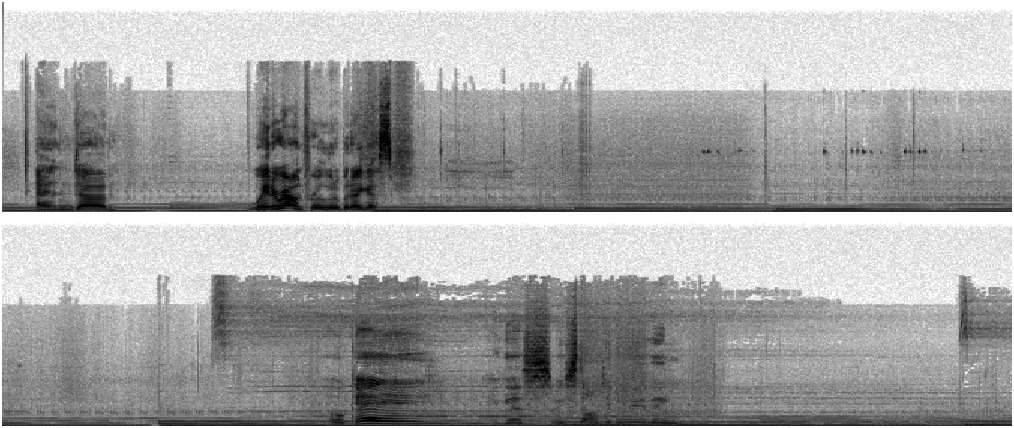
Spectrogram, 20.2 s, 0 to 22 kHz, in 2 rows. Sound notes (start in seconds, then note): 4.5 car engine revving; 4.5 pensive music; 17.4 pensive music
